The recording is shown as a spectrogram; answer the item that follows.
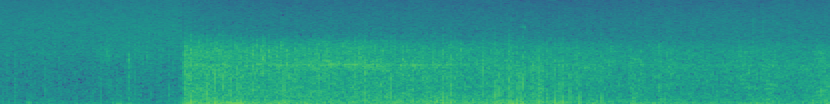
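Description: A fire crackling and rustling, starting abruptly about two seconds in, over the old soundtrack's steady hum and hiss.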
